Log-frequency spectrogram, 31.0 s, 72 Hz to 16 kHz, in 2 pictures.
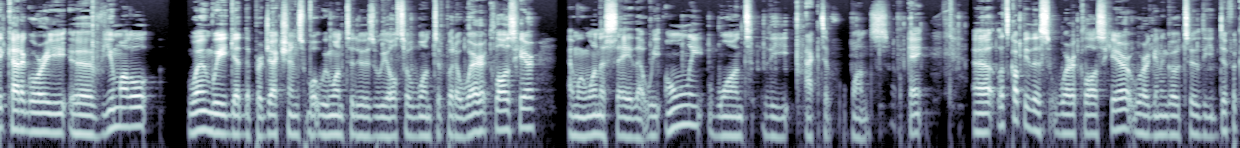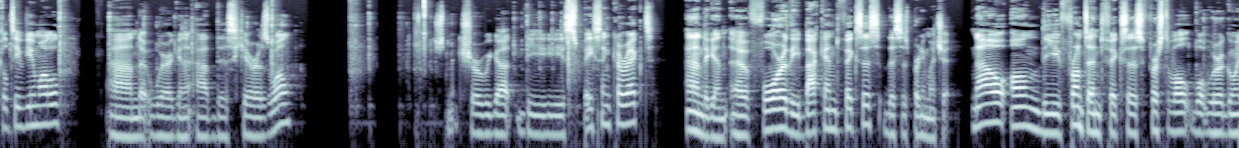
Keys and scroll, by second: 5.5 Return, 13.5 ctrl+c, 14.0 ctrl+c, 14.1 ctrl+shift+n, 19.1 ctrl+v, 20.7 ctrl+y, 23.3 ctrl+s, 30.0 ctrl+shift+n.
